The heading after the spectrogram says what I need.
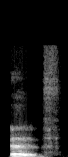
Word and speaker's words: have: And a point about pronunciation, the have is not usually pronounced like have. It's normally of because it's not emphasized.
